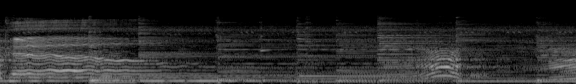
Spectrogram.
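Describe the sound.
A human voice imitates a cow mooing, giving drawn-out, wavering lowing tones over a dense, steady background of other sustained tones, continuous and moderately loud throughout.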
